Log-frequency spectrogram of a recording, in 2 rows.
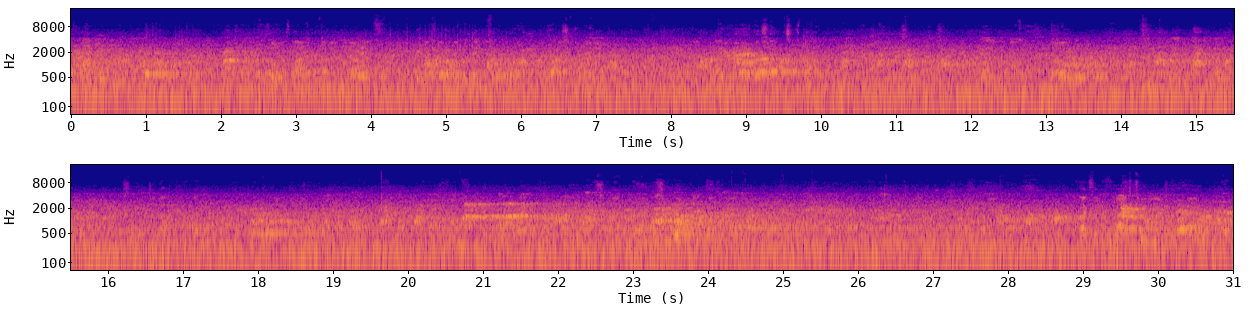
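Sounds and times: crowd chatter in a hall: 0.0s - 31.0s.

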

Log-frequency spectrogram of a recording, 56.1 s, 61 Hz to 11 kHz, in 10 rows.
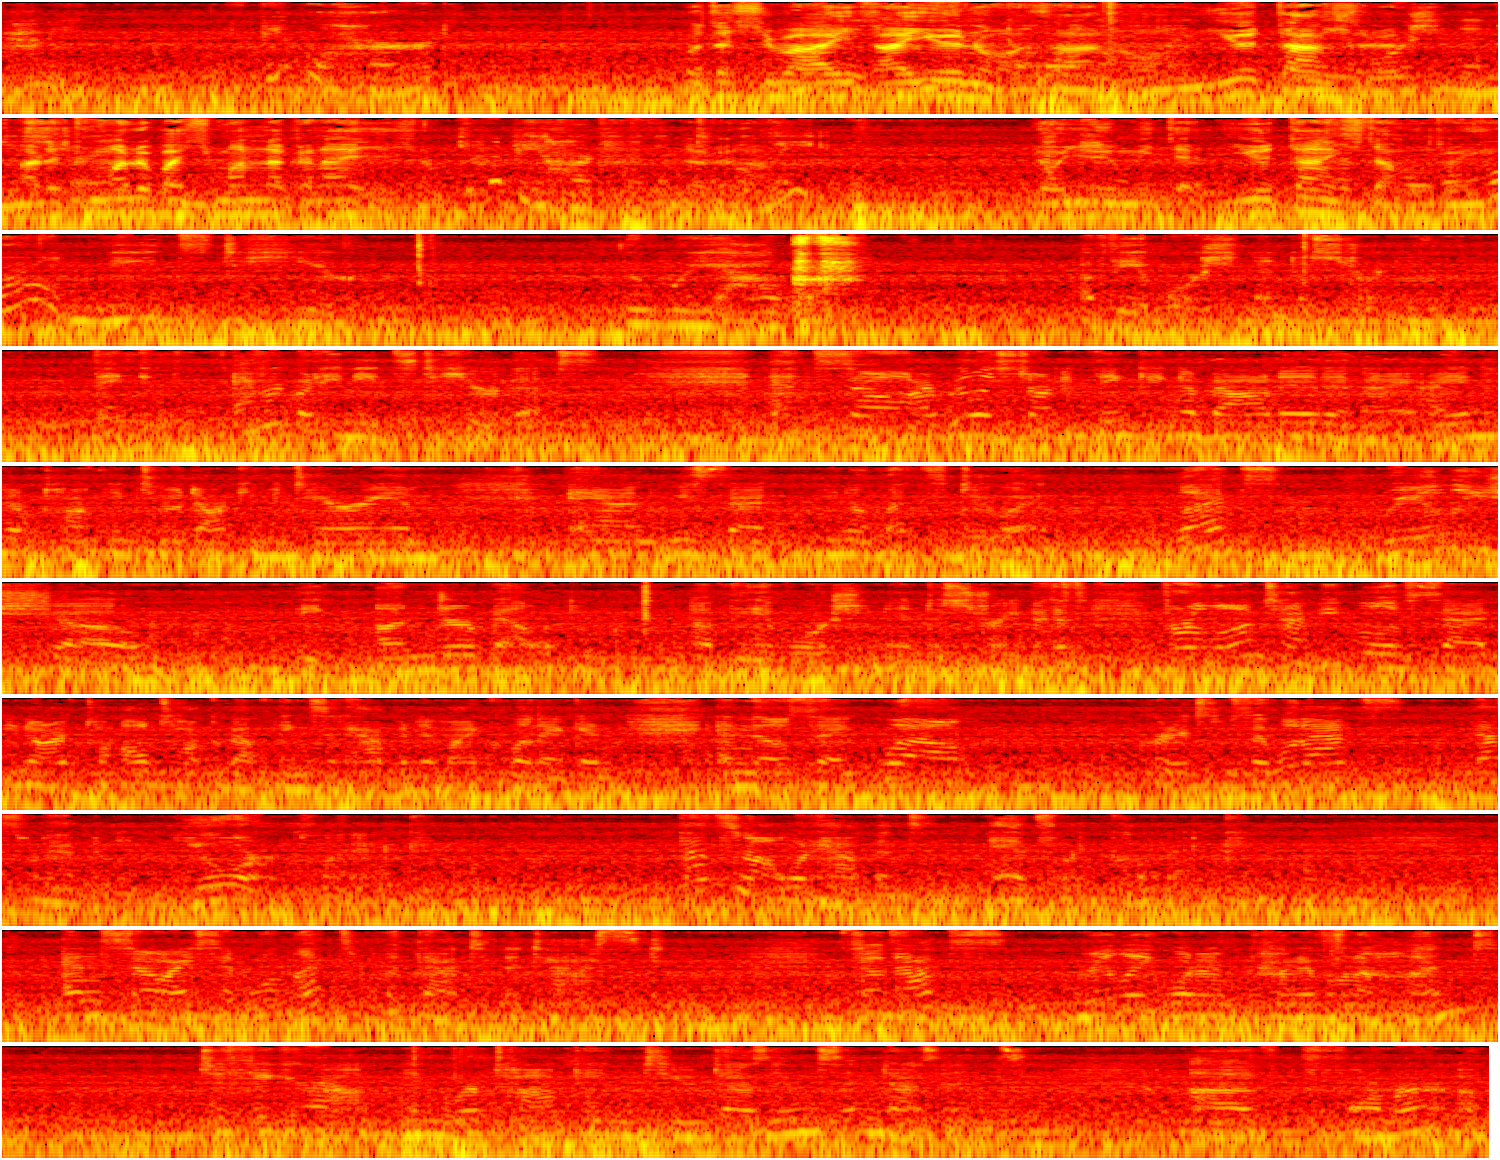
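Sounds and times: car road and engine rumble: 0.0s - 56.0s.

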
